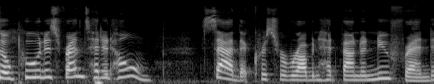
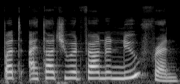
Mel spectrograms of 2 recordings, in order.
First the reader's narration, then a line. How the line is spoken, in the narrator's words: Pooh said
